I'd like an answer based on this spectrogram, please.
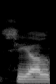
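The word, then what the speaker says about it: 서울: है सिओल यही है स्पेलिंग ऐसी सी होती है ना सियाल करके बोलते हैं इसको सियाल है ना ठीक है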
